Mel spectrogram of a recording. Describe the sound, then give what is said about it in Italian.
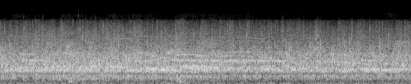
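A large crowd applauds and cheers steadily, a dense continuous wash of clapping with scattered shouts, loud and sustained from start to finish without a break. “92 minuti di applausi!”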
